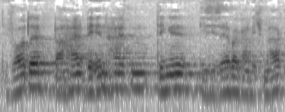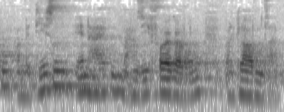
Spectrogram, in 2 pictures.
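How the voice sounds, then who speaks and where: A man's voice: lowish voice, moderate pace, warm tone. A man giving a university mathematics lecture, digressive and firing rhetorical questions at the audience. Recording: echoey lecture hall, faint noise.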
